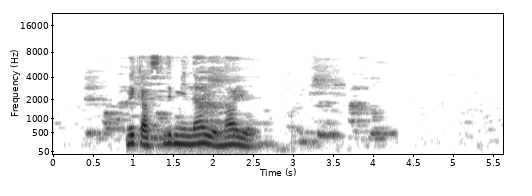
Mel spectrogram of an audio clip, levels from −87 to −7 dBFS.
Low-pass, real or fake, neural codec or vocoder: 7.2 kHz; real; none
